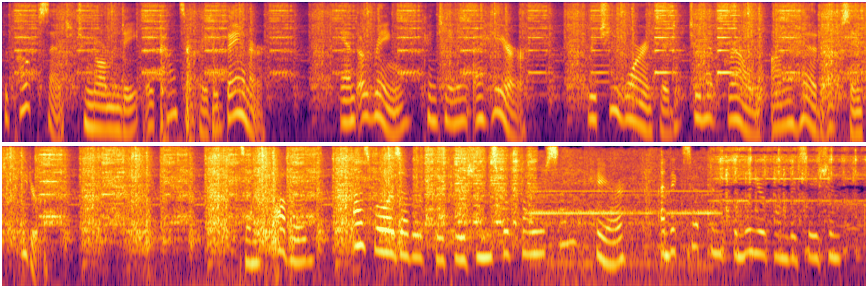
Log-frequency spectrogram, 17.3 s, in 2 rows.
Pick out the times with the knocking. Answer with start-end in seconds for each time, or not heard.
1.4-2.2.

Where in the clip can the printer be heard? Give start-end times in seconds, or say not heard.
0.0-17.2.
